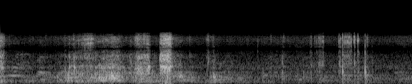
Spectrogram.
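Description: Sewer inspection camera being pulled back through the drain pipe, its head and push cable scraping and knocking in irregular bursts, with a man's voice briefly.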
